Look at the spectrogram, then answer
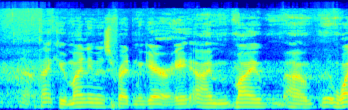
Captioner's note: voiceover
